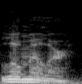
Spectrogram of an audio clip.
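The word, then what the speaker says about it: Lohmiller: Miller okay low Miller chip low Miller that's how you pronounce his name chip Lowe Miller okay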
